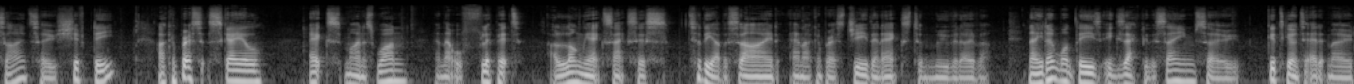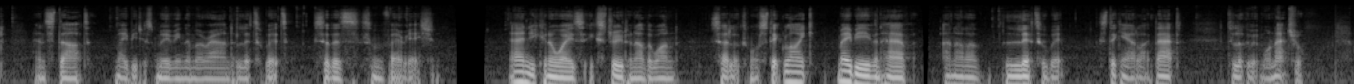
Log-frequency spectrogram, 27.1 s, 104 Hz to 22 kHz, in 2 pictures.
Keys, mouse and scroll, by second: 1.0 shift+d, 5.3-6.7 middle drag, 7.9 g, 10.0-12.2 middle drag, 12.2 Tab, 13.0 click, 13.9 g, 14.7 click, 14.9 g, 15.4 click, 15.6 g, 16.0 click, 16.2 g, 17.5 click, 17.7 g, 18.5 e, 19.2 Tab, 19.8-20.4 middle drag, 20.4-20.8 scroll down 4, 20.8 middle click, 21.3-21.8 scroll up 4, 22.0 Tab, 22.4 click, 23.2 e, 24.9 Tab, 25.5-26.8 middle drag.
